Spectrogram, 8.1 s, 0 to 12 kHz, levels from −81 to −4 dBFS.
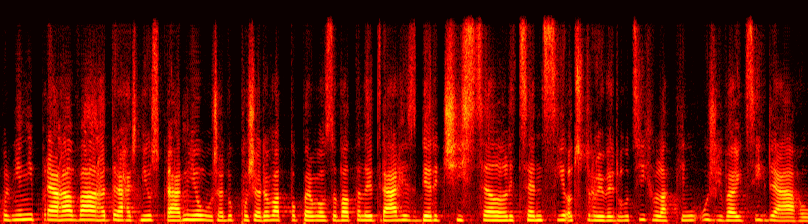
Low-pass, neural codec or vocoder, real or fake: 10.8 kHz; codec, 16 kHz in and 24 kHz out, 0.8 kbps, FocalCodec, streaming, 65536 codes; fake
